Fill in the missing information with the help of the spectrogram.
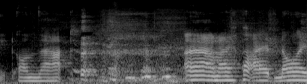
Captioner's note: audience laughing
